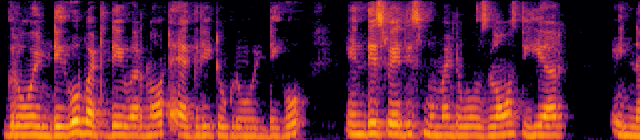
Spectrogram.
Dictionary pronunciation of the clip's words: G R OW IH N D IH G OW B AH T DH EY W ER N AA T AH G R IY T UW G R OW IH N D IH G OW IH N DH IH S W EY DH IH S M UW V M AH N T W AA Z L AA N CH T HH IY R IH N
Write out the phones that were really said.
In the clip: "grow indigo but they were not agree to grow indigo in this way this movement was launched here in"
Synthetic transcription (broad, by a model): G R OW IH N D IH G OW B AH T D EY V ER N AA T AH G R IY T UW G R OW IH N D IH G OW IH N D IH S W EY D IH S M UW M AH N T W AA Z L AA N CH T HH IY R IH N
